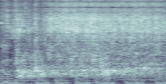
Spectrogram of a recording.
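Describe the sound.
A toilet flush: a loud, continuous rush of swirling water that holds steady throughout, with no voices.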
